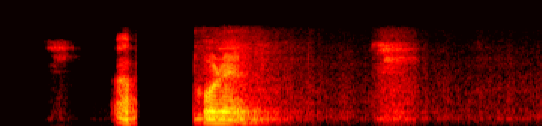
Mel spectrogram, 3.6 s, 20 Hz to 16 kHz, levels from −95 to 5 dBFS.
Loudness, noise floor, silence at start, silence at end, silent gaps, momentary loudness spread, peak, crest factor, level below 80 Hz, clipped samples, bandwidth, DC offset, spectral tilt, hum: -28 LUFS; -67 dBFS; 0.75 s; 0.9 s; 0.92-1.27 s; 22 LU; -8 dBFS; 24 dB; -74 dBFS; under 0.1%; 7 kHz; under 0.1%; -6.5 dB/octave; none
